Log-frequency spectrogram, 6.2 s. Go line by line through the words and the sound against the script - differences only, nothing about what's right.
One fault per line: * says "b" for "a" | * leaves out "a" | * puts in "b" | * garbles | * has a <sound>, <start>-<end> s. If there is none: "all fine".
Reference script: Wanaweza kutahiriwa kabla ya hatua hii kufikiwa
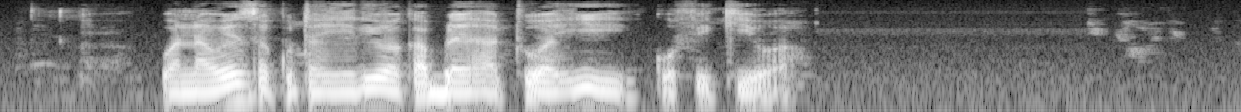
all fine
